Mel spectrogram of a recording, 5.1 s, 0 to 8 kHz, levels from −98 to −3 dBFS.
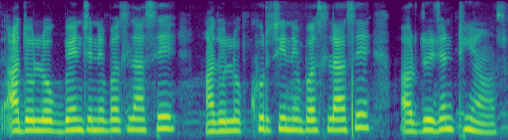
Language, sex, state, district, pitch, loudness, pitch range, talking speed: Halbi, female, Chhattisgarh, Bastar, 225 Hz, -17 LUFS, 210-235 Hz, 175 wpm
